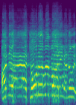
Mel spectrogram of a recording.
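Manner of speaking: put-on frantic, panicked scream, very high-pitched. Retelling a friend's panic on a dark ride: imitating Lee screaming. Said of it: "he's screaming".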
